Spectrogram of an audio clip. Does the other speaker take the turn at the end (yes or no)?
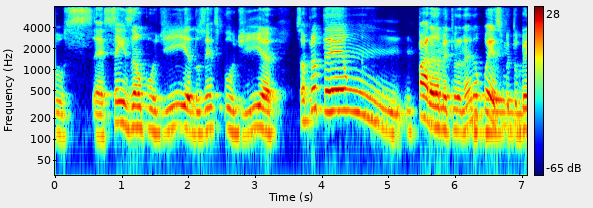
yes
